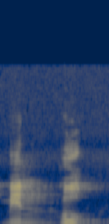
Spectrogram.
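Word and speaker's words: مِنْهُ: Jadi kalau hu ini kalau sebelumnya huruf hidup dibaca panjang. Kalau sebelumnya huruf mati dibacanya pendek. Contoh minhu. Nah, nunnya kan mati. Minhu itu pendek. Tapi kalau lahu panjang.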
